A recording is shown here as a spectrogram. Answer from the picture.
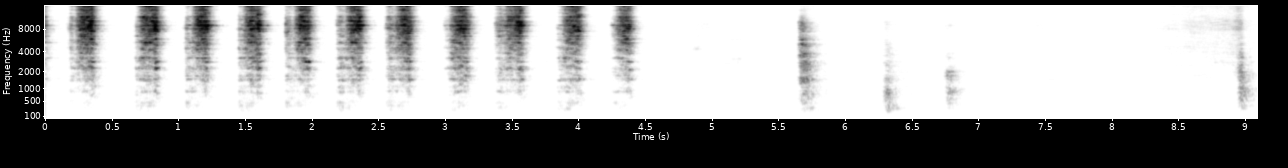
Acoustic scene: kitchen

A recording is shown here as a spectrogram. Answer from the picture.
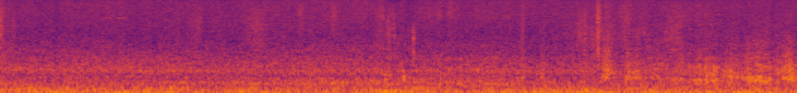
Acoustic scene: car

